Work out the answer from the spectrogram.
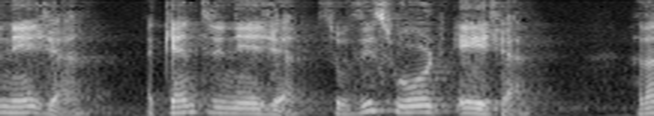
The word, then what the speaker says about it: Asia: A country in Asia. So this word Asia, هذا النطق دي نطق بتاع الكلمة دي بريطاني وأمريكي.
